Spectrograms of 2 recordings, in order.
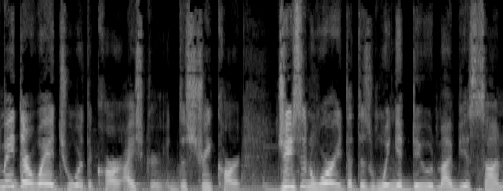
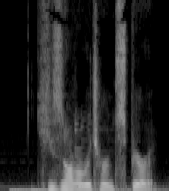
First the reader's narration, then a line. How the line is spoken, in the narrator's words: Nico murmured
